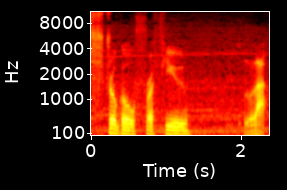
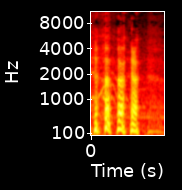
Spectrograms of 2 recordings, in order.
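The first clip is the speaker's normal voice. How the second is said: laughing; 10 semitones higher than usual. Real, not acted. Laughs at crash replay.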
